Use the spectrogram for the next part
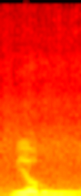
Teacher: di sini mi-nya tipis, ro-nya tebal. Nah, di sini namanya ro tafkhim.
